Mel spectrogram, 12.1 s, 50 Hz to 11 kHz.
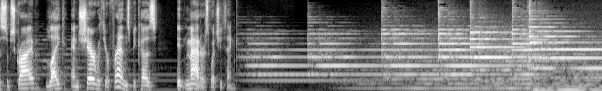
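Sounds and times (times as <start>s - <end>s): bells ringing: 0.0s - 12.0s.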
